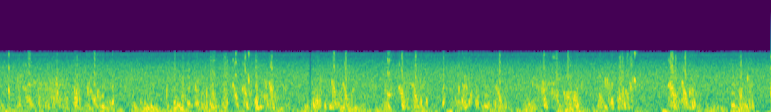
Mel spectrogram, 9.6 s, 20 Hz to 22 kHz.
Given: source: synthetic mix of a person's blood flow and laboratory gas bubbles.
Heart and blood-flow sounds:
Doppler ultrasound of blood flow; precordium
0.00-0.02 s: bubbles
0.07-0.16 s: bubbles
0.19-1.04 s: bubbles
1.08-1.46 s: bubbles
1.84-1.95 s: bubbles
2.15-2.85 s: bubbles
2.88-3.51 s: bubbles
3.54-3.60 s: bubbles
3.77-4.44 s: bubbles
4.79-5.38 s: bubbles
5.50-6.39 s: bubbles
6.60-7.33 s: bubbles
7.43-7.99 s: bubbles
8.32-8.74 s: bubbles
9.12-9.45 s: bubbles
9.61-9.64 s: bubbles
From the record:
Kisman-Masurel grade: 343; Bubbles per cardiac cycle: rolling drumbeat, 9 or more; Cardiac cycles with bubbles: 100%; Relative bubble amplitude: loud (0.450 to 0.775); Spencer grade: 3 (all of the cardiac periods contain showers or single bubble signals, but not dominating or overriding the cardiac motion signals); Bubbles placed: anywhere in the cardiac cycle

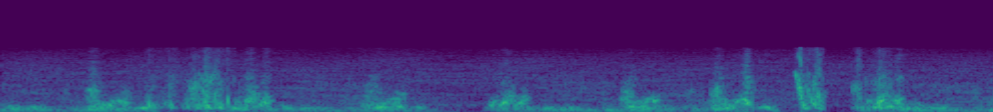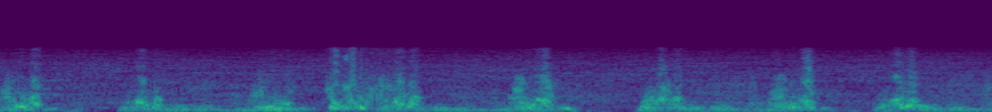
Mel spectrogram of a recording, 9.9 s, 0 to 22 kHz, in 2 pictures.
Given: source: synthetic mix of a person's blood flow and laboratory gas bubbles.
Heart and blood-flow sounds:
Doppler ultrasound of blood flow; precordium
0.71-1.18 s: bubbles
3.94-4.13 s: bubbles
4.24-4.47 s: bubbles
6.57-7.00 s: bubbles
From the record:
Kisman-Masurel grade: 223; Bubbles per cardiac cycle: several, 3 to 8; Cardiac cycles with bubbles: 10 to 50%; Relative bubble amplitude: loud (0.450 to 0.775); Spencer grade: 2 (many but less than half of the cardiac periods contain bubble signals, singularly or in groups); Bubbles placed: anywhere in the cardiac cycle

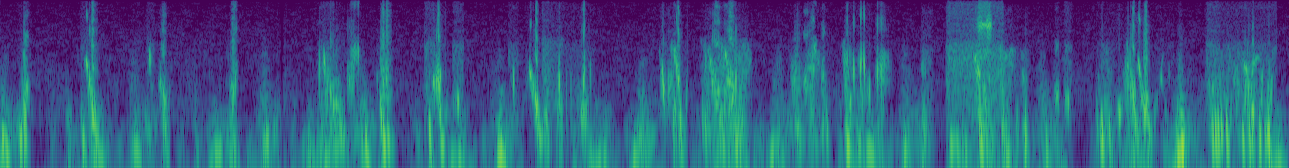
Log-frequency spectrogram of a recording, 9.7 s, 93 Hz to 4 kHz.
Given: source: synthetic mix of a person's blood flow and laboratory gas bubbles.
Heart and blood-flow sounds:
Doppler ultrasound of blood flow; precordium
0.12-0.24 s: bubbles
0.60-0.78 s: bubbles
1.09-1.16 s: bubbles
1.19-1.28 s: bubbles
1.69-1.78 s: bubbles
2.37-2.71 s: bubbles
2.83-2.98 s: bubbles
3.18-3.37 s: bubbles
3.40-3.48 s: bubbles
3.82-3.89 s: bubbles
3.94-4.46 s: bubbles
4.94-5.16 s: bubbles
5.25-5.64 s: bubbles
5.92-6.24 s: bubbles
6.29-6.71 s: bubbles
6.91-7.00 s: bubbles
7.09-7.73 s: bubbles
7.90-8.04 s: bubbles
8.22-8.80 s: bubbles
9.04-9.57 s: bubbles
From the record:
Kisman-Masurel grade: 243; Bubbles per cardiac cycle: several, 3 to 8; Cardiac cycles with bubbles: 100%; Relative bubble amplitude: loud (0.450 to 0.775); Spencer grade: 3 (all of the cardiac periods contain showers or single bubble signals, but not dominating or overriding the cardiac motion signals); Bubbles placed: only in the low amplitude regions of the cardiac cycle

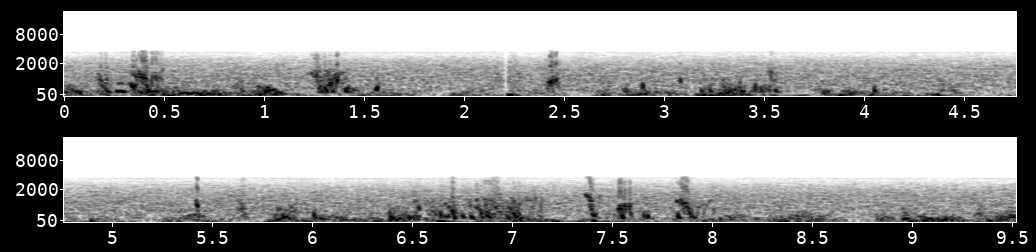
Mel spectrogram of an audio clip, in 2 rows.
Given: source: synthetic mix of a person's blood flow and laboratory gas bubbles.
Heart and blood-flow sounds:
Doppler ultrasound of blood flow; precordium
0.13-0.53 s: bubbles
1.19-1.46 s: bubbles
1.52-1.60 s: bubbles
2.38-2.50 s: bubbles
2.77-2.94 s: bubbles
3.05-3.12 s: bubbles
3.16-3.64 s: bubbles
4.02-4.09 s: bubbles
5.38-5.47 s: bubbles
5.61-5.70 s: bubbles
5.78-6.07 s: bubbles
6.35-7.19 s: bubbles
7.33-7.72 s: bubbles
7.78-8.04 s: bubbles
From the record:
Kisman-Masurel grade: 233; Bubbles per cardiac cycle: several, 3 to 8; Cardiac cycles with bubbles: 50 to 99%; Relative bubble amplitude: loud (0.450 to 0.775); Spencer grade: 3 (all of the cardiac periods contain showers or single bubble signals, but not dominating or overriding the cardiac motion signals); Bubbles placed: anywhere in the cardiac cycle

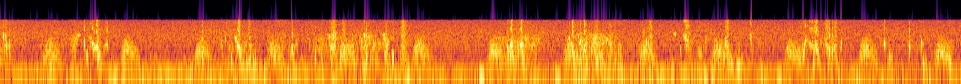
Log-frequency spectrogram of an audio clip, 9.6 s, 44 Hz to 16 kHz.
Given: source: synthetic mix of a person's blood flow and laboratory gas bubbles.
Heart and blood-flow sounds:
Doppler ultrasound of blood flow; subclavian vein
0.00-0.18 s: bubbles
0.40-0.58 s: bubbles
0.70-1.10 s: bubbles
2.00-2.08 s: bubbles
2.18-2.60 s: bubbles
2.74-4.09 s: bubbles
4.88-5.42 s: bubbles
5.65-6.30 s: bubbles
6.39-6.56 s: bubbles
6.73-7.08 s: bubbles
7.23-7.55 s: bubbles
7.96-8.45 s: bubbles
8.82-8.96 s: bubbles
9.06-9.31 s: bubbles
9.45-9.55 s: bubbles
From the record:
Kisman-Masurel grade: 233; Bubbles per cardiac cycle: several, 3 to 8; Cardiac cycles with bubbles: 50 to 99%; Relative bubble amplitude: loud (0.450 to 0.775); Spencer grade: 3 (all of the cardiac periods contain showers or single bubble signals, but not dominating or overriding the cardiac motion signals); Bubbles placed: anywhere in the cardiac cycle

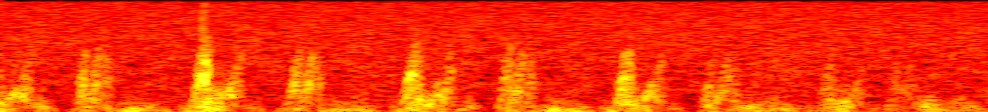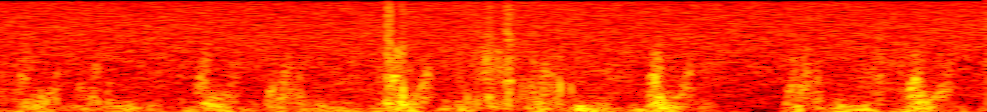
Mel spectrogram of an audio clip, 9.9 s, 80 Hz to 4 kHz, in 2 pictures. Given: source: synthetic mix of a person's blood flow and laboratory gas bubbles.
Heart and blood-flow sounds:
Doppler ultrasound of blood flow; precordium
6.81-7.04 s: bubbles
7.20-7.84 s: bubbles
From the record:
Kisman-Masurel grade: 211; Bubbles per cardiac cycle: several, 3 to 8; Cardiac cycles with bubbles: 1 to 10%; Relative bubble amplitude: barely perceptible (0.100 to 0.250); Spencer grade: 1 (occasional bubble signal discernible with the cardiac motion signal, with majority of cardiac periods free of bubbles); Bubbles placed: anywhere in the cardiac cycle

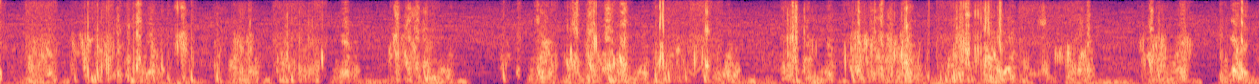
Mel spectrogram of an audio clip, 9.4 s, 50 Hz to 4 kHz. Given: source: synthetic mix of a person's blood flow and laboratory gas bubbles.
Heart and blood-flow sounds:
Doppler ultrasound of blood flow; precordium
0.00-0.04 s: bubbles
0.17-0.43 s: bubbles
0.52-1.48 s: bubbles
1.59-1.70 s: bubbles
1.74-1.91 s: bubbles
2.04-2.46 s: bubbles
2.91-3.31 s: bubbles
3.74-3.84 s: bubbles
3.86-3.92 s: bubbles
3.99-4.19 s: bubbles
4.22-4.75 s: bubbles
4.88-5.42 s: bubbles
5.84-6.18 s: bubbles
6.30-6.96 s: bubbles
7.01-7.57 s: bubbles
7.62-8.21 s: bubbles
8.53-8.95 s: bubbles
9.13-9.36 s: bubbles
From the record:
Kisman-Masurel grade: 243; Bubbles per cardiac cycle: several, 3 to 8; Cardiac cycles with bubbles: 100%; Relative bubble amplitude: loud (0.450 to 0.775); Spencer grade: 3 (all of the cardiac periods contain showers or single bubble signals, but not dominating or overriding the cardiac motion signals); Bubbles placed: anywhere in the cardiac cycle

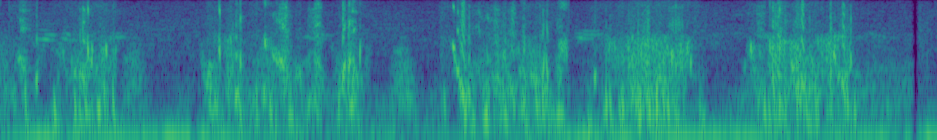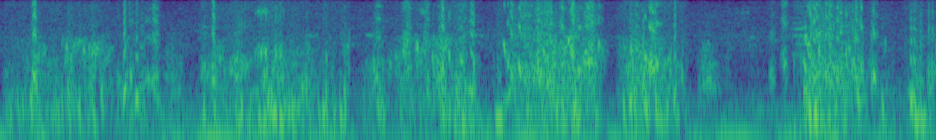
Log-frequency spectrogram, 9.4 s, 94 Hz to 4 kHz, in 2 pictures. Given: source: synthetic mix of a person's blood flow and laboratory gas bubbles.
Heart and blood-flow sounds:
Doppler ultrasound of blood flow; subclavian vein
0.04-0.61 s: bubbles
0.99-1.86 s: bubbles
2.19-2.84 s: bubbles
2.94-3.54 s: bubbles
3.69-4.34 s: bubbles
4.69-5.51 s: bubbles
5.67-6.43 s: bubbles
6.48-7.73 s: bubbles
7.76-8.14 s: bubbles
8.53-9.37 s: bubbles
From the record:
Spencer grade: 4 (maximum detectable bubble signal sounding continuously throughout systole and diastole of every cardiac period, and overriding the amplitude of the normal cardiac signals); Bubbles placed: anywhere in the cardiac cycle

